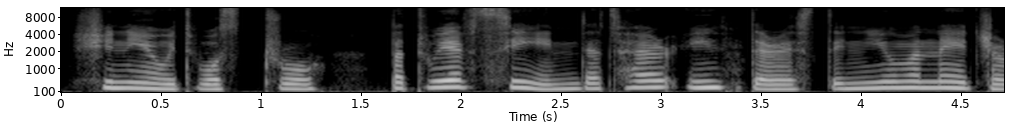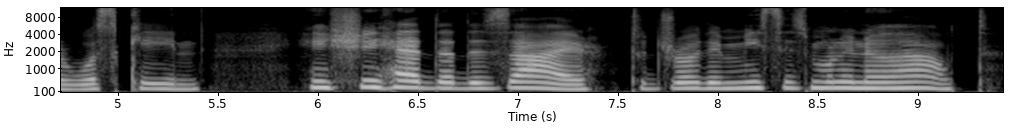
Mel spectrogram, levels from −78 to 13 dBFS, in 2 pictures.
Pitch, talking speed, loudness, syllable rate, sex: 220 Hz, 180 wpm, -18 LUFS, 4.7 syllables/s, female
